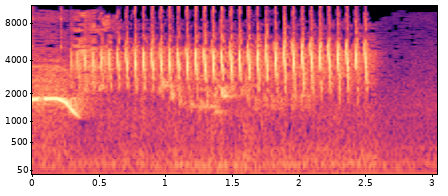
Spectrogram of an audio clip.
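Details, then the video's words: A short, clear, falling whistle is followed by a bar-winged prinia's fast 'bren' rattle of high, sharp, evenly repeated chips lasting about two seconds. "ciblek sawah gacor full bren rapat"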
